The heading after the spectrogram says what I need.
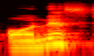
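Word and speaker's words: honest: जी हां, इंग्लिश में बहुत सारे वर्ड्स ऐसे आते हैं जिसमें उसका स्टार्टिंग लेटर या बीच में कहीं पे उसको साइलेंट कर दिया जाता है। मतलब उसको प्रोनंसिएशन उसका उच्चारण नहीं करना है हमें।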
